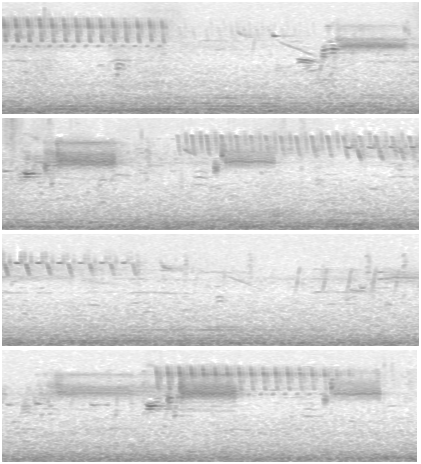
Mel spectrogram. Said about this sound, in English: So our swamp sparrows are at it again.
